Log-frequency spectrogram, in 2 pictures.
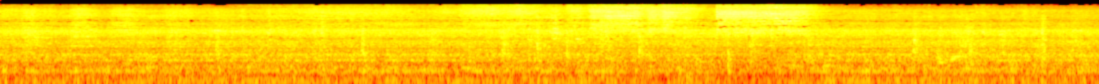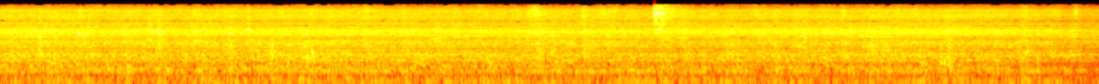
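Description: Open-top freight wagons rolling past on steel rails, a steady rumble and clatter of wheels on track. A louder hissing stretch comes about seven to ten seconds in, and a single sharp click near the end.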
